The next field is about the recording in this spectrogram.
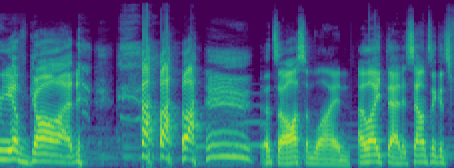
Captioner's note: laughs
